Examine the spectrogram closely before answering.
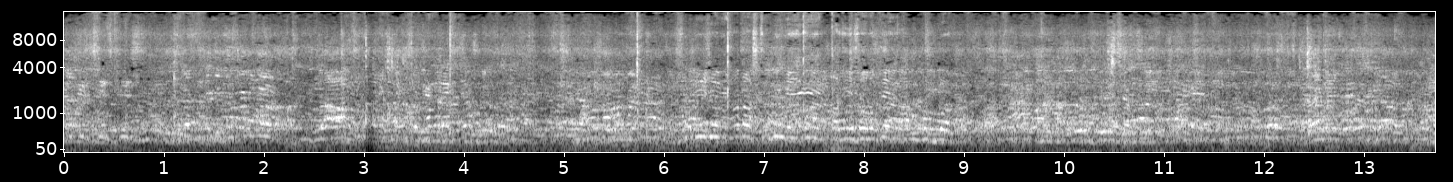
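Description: A heavy knife chops through fish onto a wooden block with sharp thuds.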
